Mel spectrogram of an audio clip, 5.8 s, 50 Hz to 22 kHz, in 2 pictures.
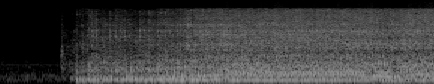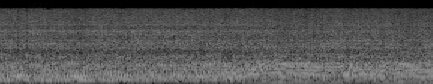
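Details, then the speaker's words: Tecumseh TC300 two-stroke on an Eskimo ice auger, after new piston rings, compression just under 90, idle bumped up; runs high and buzzy, pitch wavering, won't hold idle with choke fully off; possibly carb tuning. "yeah it doesn't like with the choke all the way off it could be a carb tuning issue though too right"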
